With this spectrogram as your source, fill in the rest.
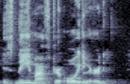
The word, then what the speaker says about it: Euler: gonna learn our number e is named after Euler it's pronounced lower than E but it still pronounced Euler number E is a number two point seven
